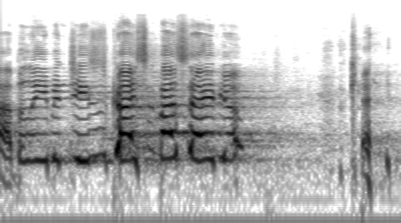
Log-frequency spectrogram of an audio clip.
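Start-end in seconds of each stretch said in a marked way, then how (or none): 0.0-2.4 mock trembling, shaky voice, very high-pitched. Retelling a beaten bully's forced answer: imitating a shaky voice. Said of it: "with a shaky voice".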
